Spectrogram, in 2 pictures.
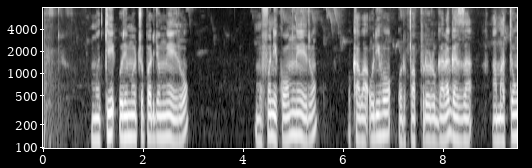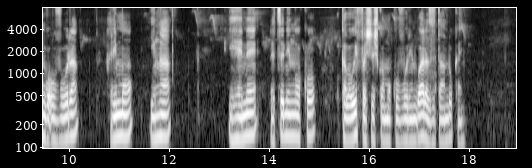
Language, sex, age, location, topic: Kinyarwanda, male, 18-24, Nyagatare, health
